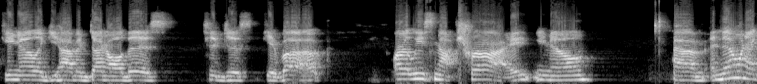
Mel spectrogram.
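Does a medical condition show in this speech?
Yes: unilateral cleft lip and palate, severe.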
